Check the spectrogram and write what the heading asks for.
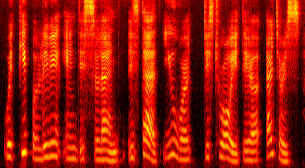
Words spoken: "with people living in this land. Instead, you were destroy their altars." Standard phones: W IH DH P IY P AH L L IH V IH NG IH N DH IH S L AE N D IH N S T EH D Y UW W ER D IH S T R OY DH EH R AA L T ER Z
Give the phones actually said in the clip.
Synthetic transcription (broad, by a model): W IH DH P IY P AH L L IH V IH NG IH N DH IH S L AE N D IH N S T EH D Y UW W ER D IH S T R OY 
